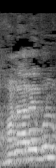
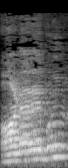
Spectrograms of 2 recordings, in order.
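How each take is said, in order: First: The word starts with an h sound. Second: The word starts with a vowel, no h sound. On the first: The speaker calls it wrong. "আমরা হনারেবল বলি না" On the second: The speaker calls it right. "উচ্চারণটা শুরু হচ্ছে কোথায়? এখান থেকে।"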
